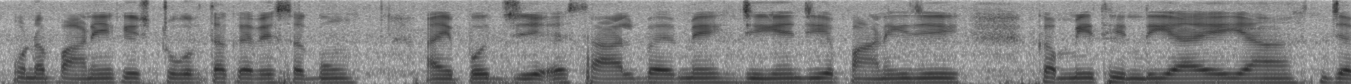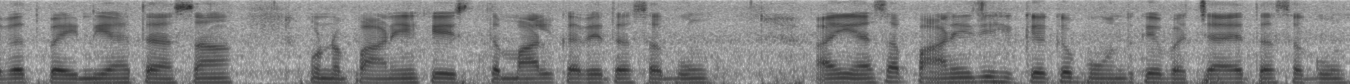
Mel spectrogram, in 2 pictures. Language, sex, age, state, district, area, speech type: Sindhi, female, 45-60, Delhi, South Delhi, rural, spontaneous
